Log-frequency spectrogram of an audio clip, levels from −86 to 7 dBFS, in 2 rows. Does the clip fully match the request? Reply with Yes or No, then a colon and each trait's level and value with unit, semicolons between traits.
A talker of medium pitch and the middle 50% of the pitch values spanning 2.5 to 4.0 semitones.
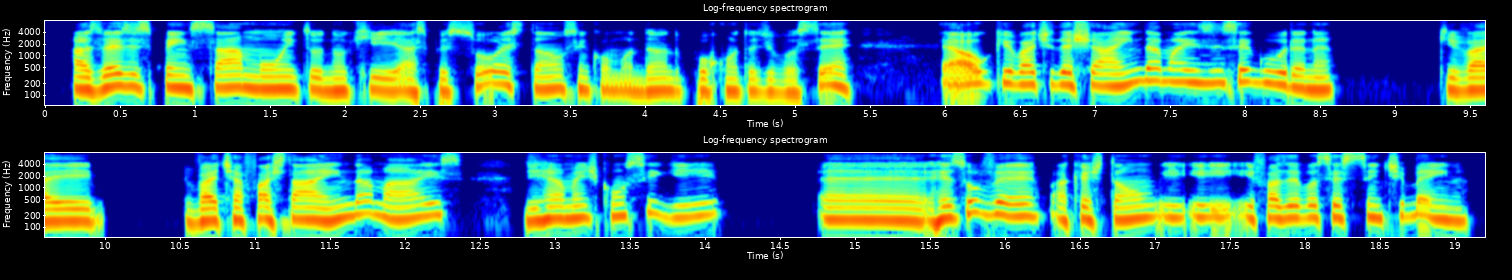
No: medium, 160 Hz; average, 4.5 semitones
